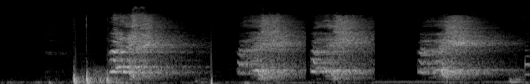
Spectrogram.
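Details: A person full-body sneezes in a gym: a sharp in-breath, then about four loud, forceful sneezes echoing in a large room.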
